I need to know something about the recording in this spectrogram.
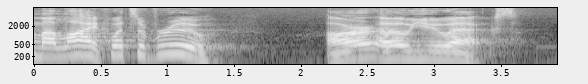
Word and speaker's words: roux: R-O-U-X. R-O-U-X it's pronounced roux, and it's really just a starter.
